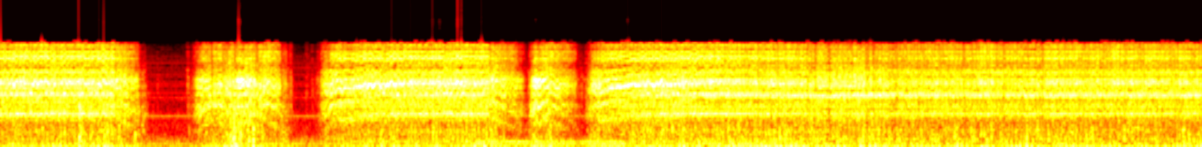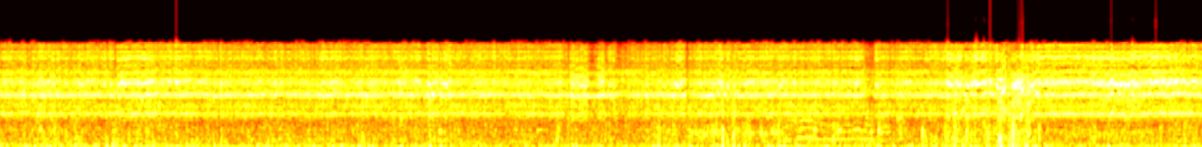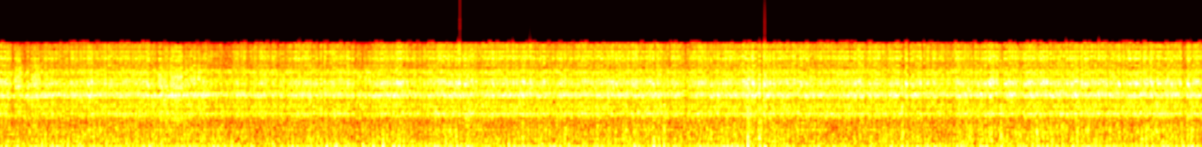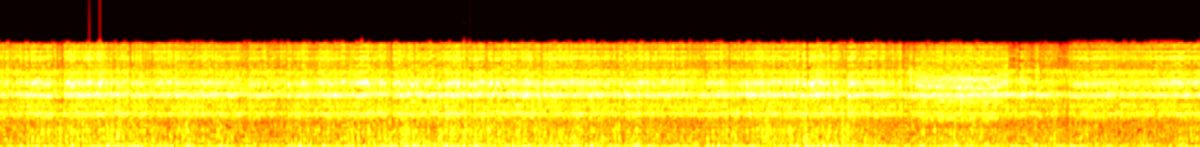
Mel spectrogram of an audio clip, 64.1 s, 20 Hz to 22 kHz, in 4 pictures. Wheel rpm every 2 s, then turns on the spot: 190, 90, 140, 110, 170, 230, 230, 230, 230, 230, 230, 230, 230, 230, 220, 220, 230, 230, 230, 230, 230, 230, 230, 240, 230, 230, 230, 230, 230, 230, 220, 230.
none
